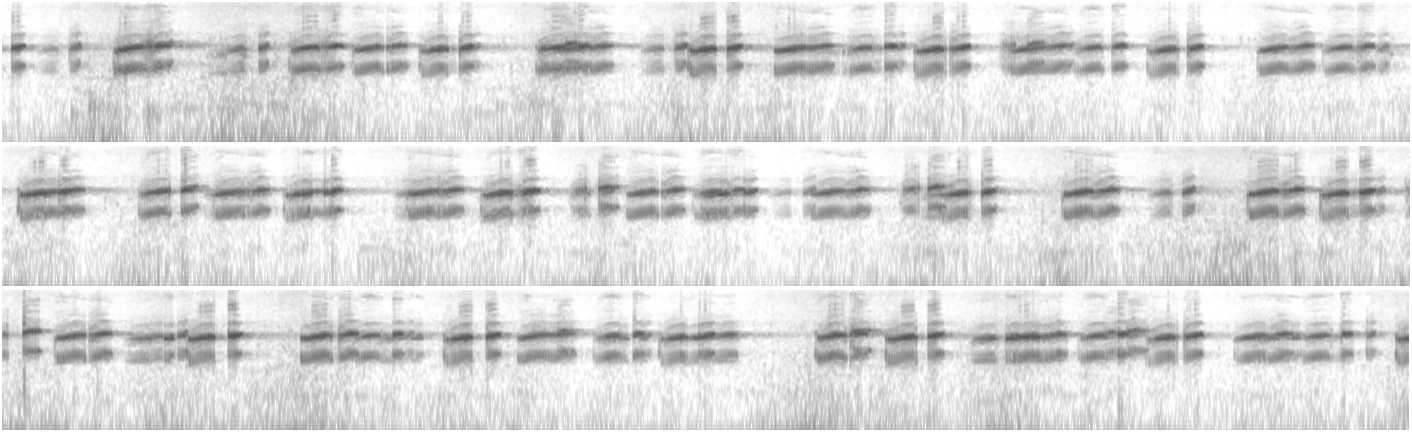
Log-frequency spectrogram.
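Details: A longer stretch of frogs croaking together in Langlois, Oregon, just getting going. Rapid, raspy double-toned croaks repeat continuously from several callers, with short breaks and a slight lull near the end.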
